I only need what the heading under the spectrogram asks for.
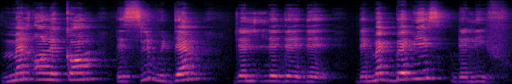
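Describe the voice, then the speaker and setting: A Cameroonian woman, an activist for single mothers, speaks straight to camera in a vlog, earnest and insistent. Her fairly high voice has lively intonation and a slightly slow pace, and she stumbles and repeats words while searching for English. The room is echoey.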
